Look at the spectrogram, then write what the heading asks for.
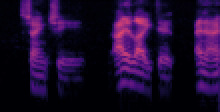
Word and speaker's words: Shang-Chi: say for a certain knit you're gonna like shang chi i liked it and i enjoyed it so if anything just get out there and go watch it uh by the way it's shangchi but that's nice yeah all right stop it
